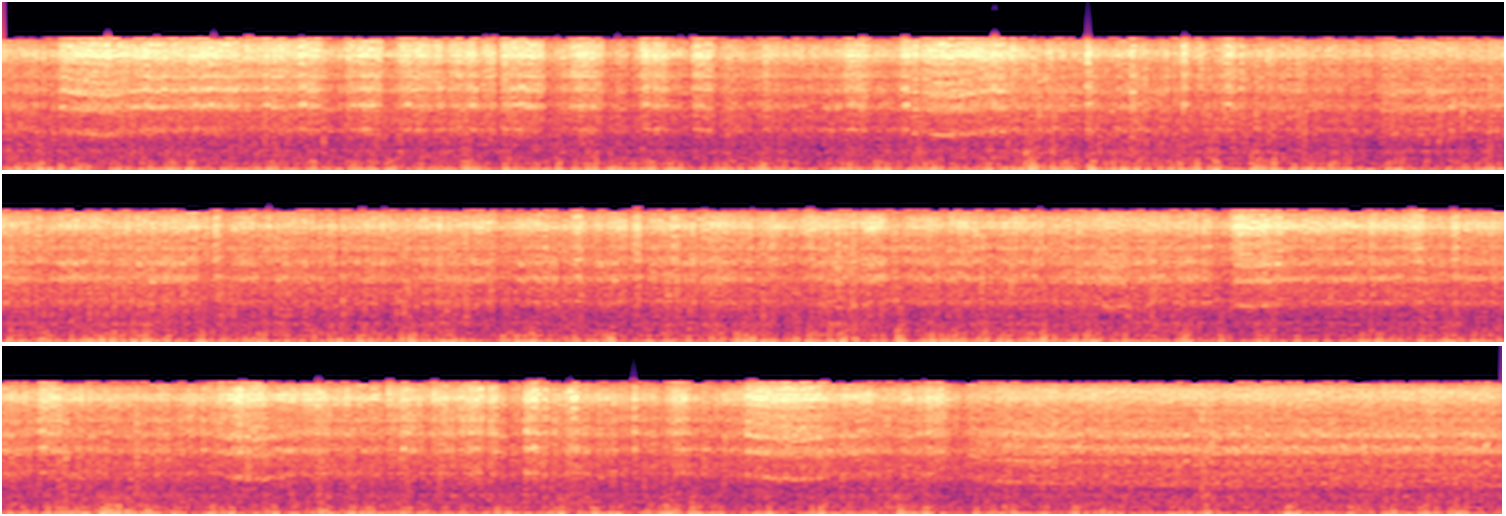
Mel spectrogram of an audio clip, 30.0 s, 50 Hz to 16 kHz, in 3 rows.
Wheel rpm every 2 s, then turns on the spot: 230, 230, 230, 230, 230, 230, 230, 230, 230, 230, 230, 230, 230, 210, 200.
none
